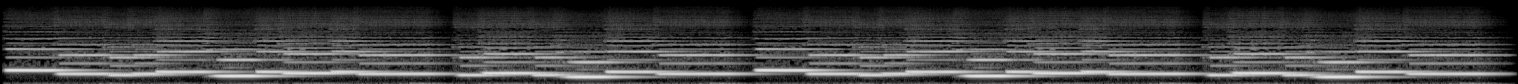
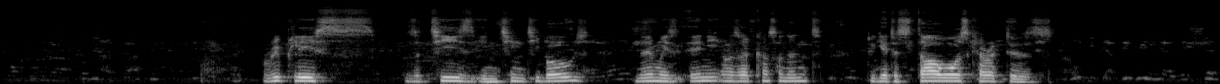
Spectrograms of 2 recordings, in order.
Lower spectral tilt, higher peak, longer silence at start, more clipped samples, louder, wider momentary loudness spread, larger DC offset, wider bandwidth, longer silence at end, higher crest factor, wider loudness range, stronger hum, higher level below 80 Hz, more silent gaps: second, -2 dB/octave vs -6.5 dB/octave; about the same, -2 dBFS vs -4 dBFS; second, 0.05 s vs 2.65 s; neither; first, -12 LUFS vs -23 LUFS; second, 4 LU vs 19 LU; neither; about the same, 14.5 kHz vs 14 kHz; second, 0.05 s vs 1.7 s; second, 8 dB vs 20 dB; second, 1 LU vs 4 LU; neither; first, -50 dBFS vs -60 dBFS; neither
